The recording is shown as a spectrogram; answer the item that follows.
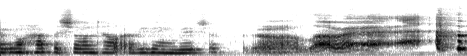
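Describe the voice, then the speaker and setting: A woman with an American accent and a high pitch, over noticeable background noise. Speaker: YouTuber. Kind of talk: casual chat.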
